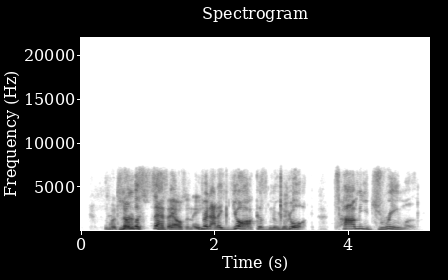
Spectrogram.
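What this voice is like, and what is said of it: Impression of Taz's voice. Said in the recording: “can I hit my Taz voice? ... I'm doing his AEW voice”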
